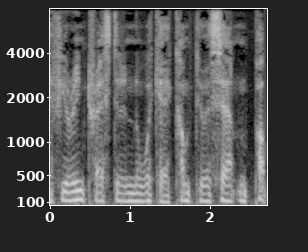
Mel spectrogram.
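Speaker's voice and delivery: plain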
